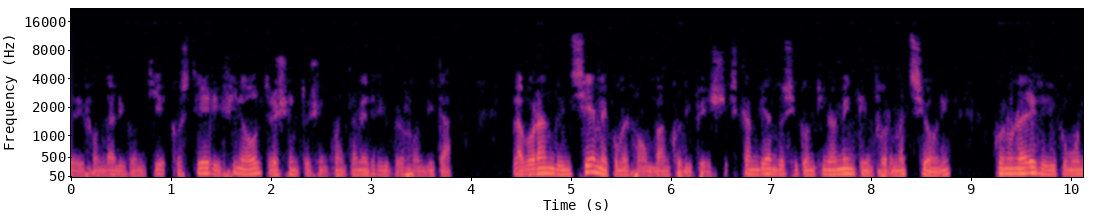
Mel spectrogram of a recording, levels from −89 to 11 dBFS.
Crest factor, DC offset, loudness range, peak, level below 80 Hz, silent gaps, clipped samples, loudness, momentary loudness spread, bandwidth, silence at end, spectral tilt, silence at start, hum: 18 dB; under 0.1%; 4 LU; -6 dBFS; -38 dBFS; none; under 0.1%; -24 LUFS; 10 LU; 11.5 kHz; 0 s; -8 dB/octave; 0 s; none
